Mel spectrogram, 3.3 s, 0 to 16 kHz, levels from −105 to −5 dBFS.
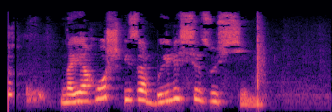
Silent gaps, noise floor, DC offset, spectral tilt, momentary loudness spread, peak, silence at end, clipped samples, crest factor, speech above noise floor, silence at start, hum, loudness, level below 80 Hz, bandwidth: none; -63 dBFS; under 0.1%; -3.5 dB/octave; 14 LU; -12 dBFS; 0.65 s; under 0.1%; 18 dB; 35 dB; 0.05 s; none; -29 LUFS; -76 dBFS; 11.5 kHz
